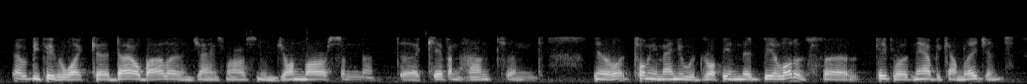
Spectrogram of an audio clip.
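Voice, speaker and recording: Very fast, monotone, flat speech from a man in an Australian accent. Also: medium pitch for a man. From South Australia, Port Augusta. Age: 50s. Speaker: jazz clarinetist. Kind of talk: interview.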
